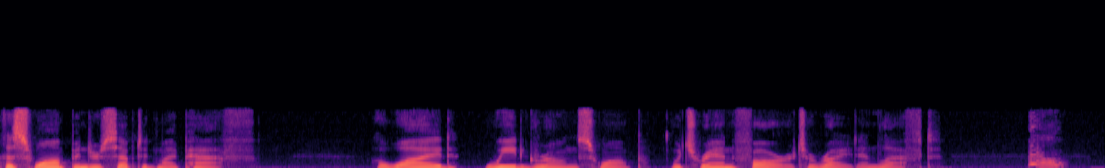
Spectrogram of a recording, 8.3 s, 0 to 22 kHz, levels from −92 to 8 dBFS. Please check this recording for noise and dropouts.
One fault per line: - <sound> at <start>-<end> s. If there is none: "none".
- bark at 7.7-8.0 s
